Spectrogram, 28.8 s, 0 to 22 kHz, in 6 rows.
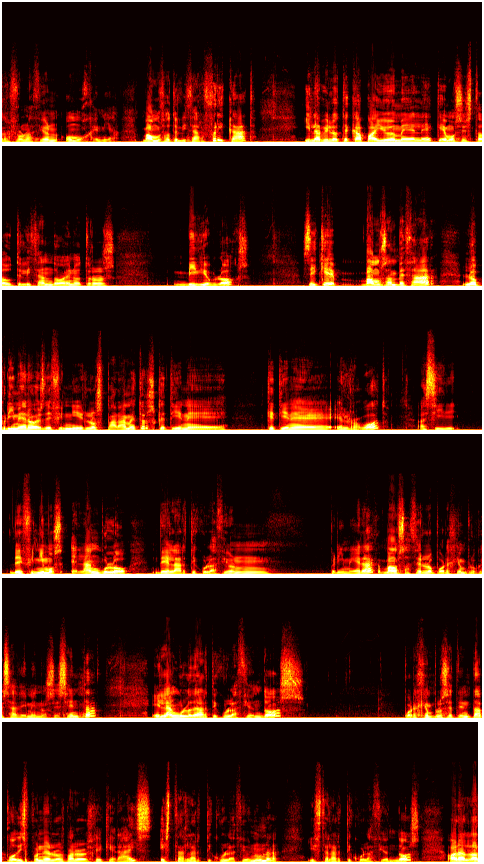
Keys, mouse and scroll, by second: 8.5 click, 11.7 click, 13.4-14.8 typing, 18.1-23.6 typing, 24.5 Return, 28.1 click.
